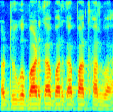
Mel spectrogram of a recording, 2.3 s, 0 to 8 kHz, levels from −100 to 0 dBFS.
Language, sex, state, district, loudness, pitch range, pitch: Bhojpuri, male, Bihar, Gopalganj, -19 LUFS, 105-115 Hz, 110 Hz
